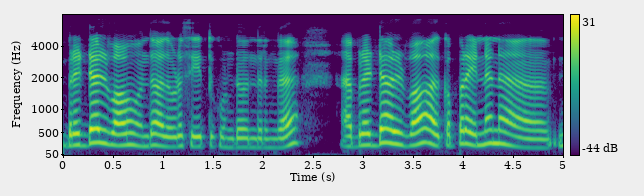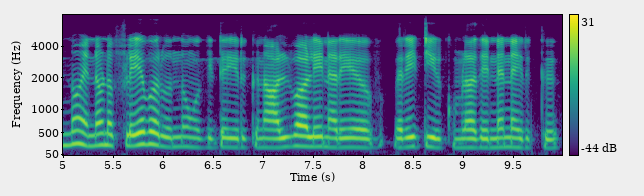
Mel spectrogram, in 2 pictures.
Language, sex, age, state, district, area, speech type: Tamil, female, 18-30, Tamil Nadu, Madurai, urban, spontaneous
